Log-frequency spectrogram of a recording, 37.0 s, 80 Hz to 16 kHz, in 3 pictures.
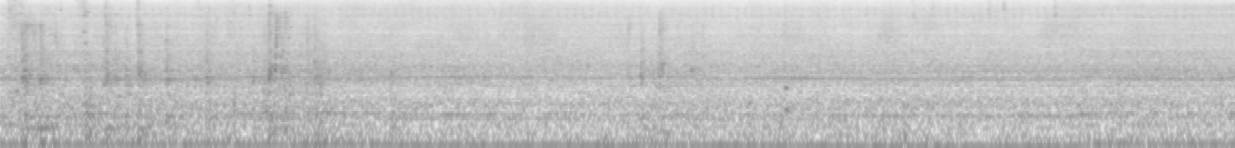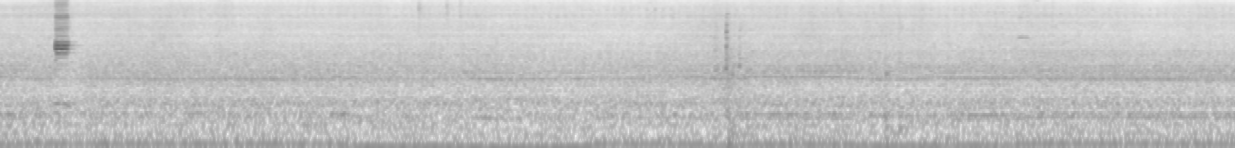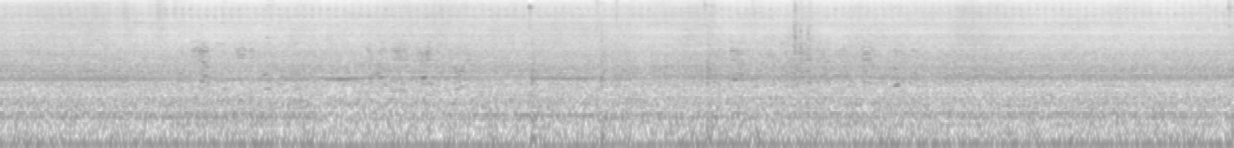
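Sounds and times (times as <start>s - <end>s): heavy diesel engine running: 0.0s - 37.0s.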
